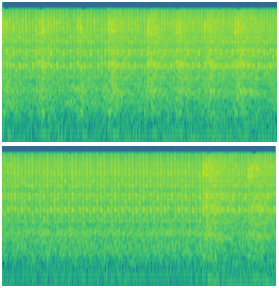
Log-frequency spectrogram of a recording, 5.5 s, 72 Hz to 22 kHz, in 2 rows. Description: JTD 105 weird creaking noise when engine is cold. Part 2/2.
